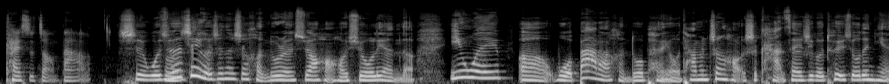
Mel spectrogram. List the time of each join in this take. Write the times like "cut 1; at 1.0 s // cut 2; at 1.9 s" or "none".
cut 1; at 5.1 s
